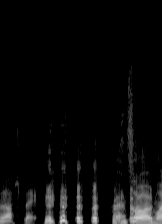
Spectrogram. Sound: laughs

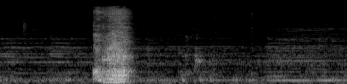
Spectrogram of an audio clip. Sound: huge snort

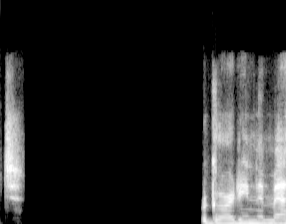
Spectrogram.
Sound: silence

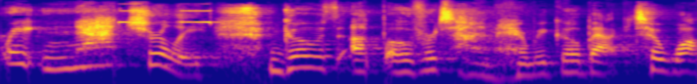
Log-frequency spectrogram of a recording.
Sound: timer beeps

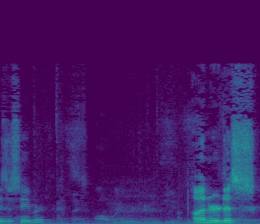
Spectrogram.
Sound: overlapping chattering

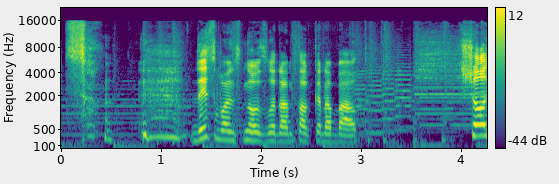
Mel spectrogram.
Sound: chuckles

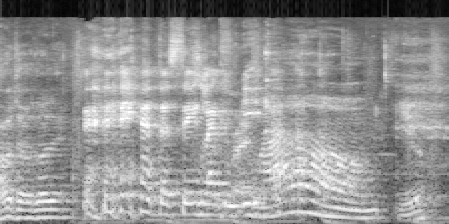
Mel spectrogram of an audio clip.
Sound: laugh

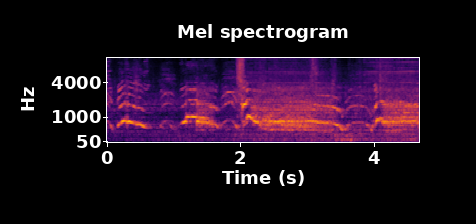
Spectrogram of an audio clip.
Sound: screaming

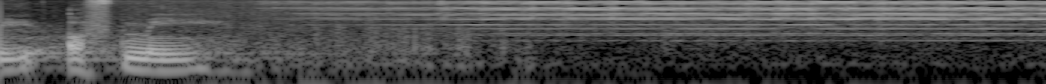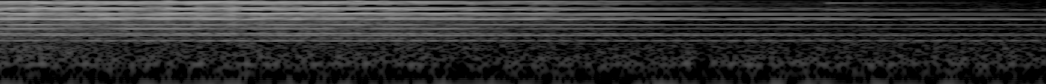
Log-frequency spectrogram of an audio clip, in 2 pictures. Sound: bells ringing

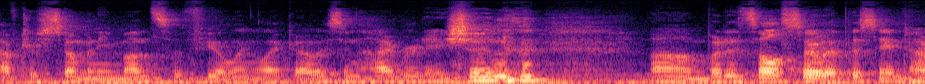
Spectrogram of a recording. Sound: chuckles

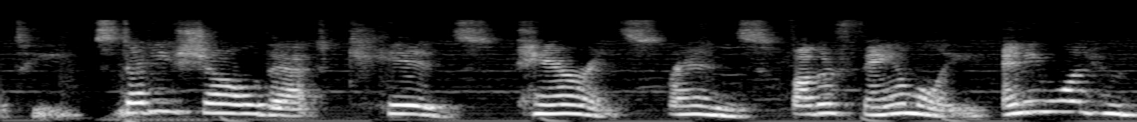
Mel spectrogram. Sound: swoosh

